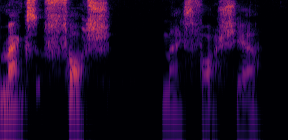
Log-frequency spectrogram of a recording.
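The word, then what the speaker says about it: Fosh: Max Foch.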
